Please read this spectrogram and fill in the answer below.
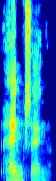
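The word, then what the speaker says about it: Hang Seng: If it is written hand you make it hang sang the indices of Hong Kong stock exchange is it right?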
